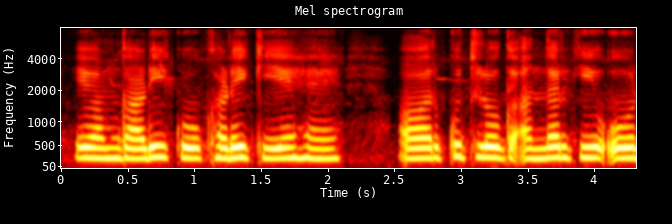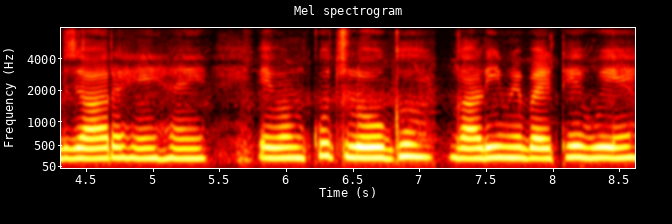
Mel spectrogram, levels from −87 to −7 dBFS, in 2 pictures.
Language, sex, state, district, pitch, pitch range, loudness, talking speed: Hindi, female, Chhattisgarh, Korba, 225 Hz, 215-230 Hz, -16 LUFS, 160 wpm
